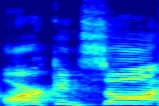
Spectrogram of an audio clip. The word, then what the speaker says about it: Arkansas: I'm talking about Arkansas and Illinois. Why is there an S? Why? There's no reason for it to be there.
